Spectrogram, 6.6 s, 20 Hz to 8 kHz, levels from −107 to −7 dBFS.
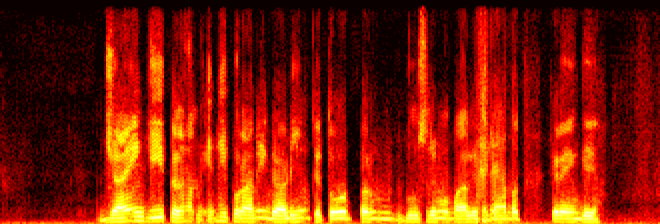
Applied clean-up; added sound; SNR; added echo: neural diffusion model UNIVERSE++.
